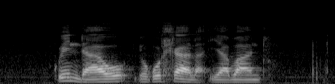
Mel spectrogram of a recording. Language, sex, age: Zulu, male, 19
